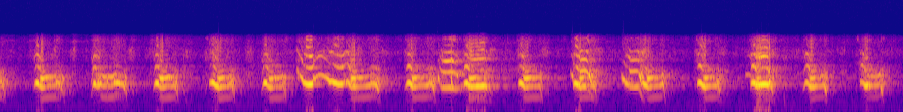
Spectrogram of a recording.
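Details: Young Treeing Walker Coonhound treeing at a caged raccoon, a Bluetick named Bobbi joining in: about fifteen sharp, ringing barks in steady succession, two or three each second, some with a rising yelp at the start, close and loud.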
